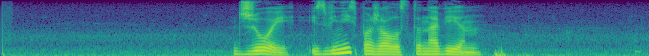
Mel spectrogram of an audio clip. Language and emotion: Russian, neutral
